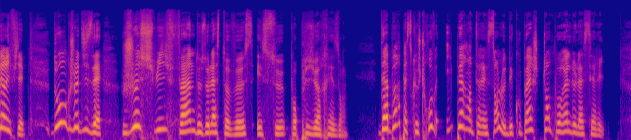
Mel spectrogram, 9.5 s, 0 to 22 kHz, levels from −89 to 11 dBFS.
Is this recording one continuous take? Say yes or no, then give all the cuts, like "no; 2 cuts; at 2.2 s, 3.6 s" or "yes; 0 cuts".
yes; 0 cuts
